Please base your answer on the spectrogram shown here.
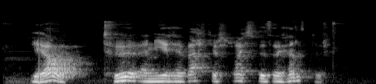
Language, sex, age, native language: Icelandic, male, 20-29, Icelandic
